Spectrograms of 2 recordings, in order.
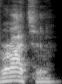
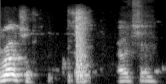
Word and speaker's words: Rocha: on the scar too oh that's how you pronounce it I thought it was ratchet no it's roaches damn yeah I gotta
